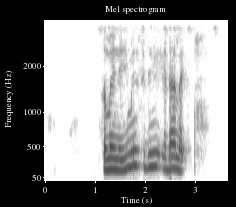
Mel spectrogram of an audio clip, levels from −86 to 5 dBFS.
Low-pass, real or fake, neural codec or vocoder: 3.6 kHz; real; none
